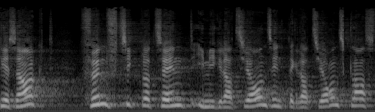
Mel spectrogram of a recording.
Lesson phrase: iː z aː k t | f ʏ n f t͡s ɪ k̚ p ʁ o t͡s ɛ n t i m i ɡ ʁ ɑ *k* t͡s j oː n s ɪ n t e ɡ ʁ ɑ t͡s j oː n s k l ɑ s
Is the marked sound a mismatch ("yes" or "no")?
yes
